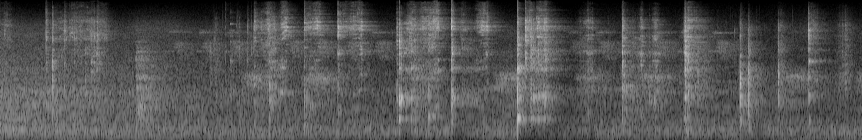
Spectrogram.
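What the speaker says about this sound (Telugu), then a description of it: "ఇప్పుడు ఒకసారి దీన్ని మనం ఫస్ట్ బాగా కలిపేసుకుందాం" Rice mixture stirred in a metal pot with a utensil, giving steady scraping and clinking strokes, close and fairly busy, with no talking.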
